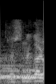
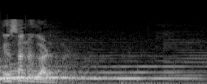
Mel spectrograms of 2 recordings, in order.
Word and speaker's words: कृष्णगढ़: भारत का प्रसिद्ध शहर है कृष्णगढ़, तो कहां कृष्णगढ़ कोई बोल ही नहीं पाता, किशनगढ़।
